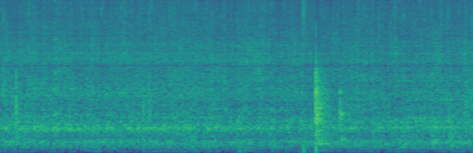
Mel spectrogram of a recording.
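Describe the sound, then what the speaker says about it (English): Thai prawn vermicelli noodles with tomatoes and chives are stir-fried in a pan, giving a steady, close sizzle with scraping stirs and one sharper clatter midway; no one speaks. "keep stirring it until the rest of the ingredient cooked"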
